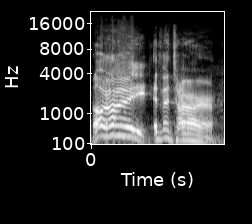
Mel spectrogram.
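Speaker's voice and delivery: high-pitched eager cry, falling away; excited captain. Acted. Captain keen to get this underway, excited. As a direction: call out, keen to set off. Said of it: "he seems pretty excited".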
